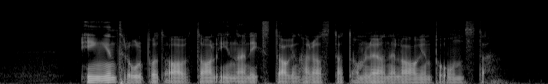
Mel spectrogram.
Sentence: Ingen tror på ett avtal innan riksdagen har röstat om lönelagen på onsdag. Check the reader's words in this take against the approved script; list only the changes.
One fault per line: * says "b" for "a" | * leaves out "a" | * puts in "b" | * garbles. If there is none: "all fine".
all fine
